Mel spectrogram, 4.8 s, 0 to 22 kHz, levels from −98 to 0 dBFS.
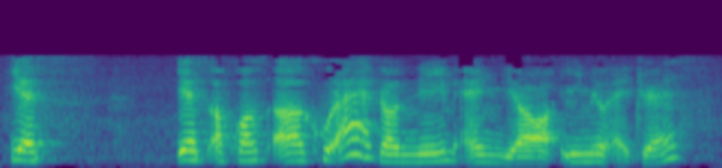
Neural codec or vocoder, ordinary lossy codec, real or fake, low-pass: vocoder, 22.05 kHz, 80 mel bands, WaveNeXt; MP3, 24 kbps; fake; 5.4 kHz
